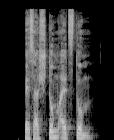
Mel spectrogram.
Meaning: In certain situations, it is smarter to not express one's opinions, lest one appear idiotic
- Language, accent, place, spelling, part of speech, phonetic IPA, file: German, Germany, Berlin, besser stumm als dumm, phrase, [ˈbɛsɐ ˈʃtʊm als ˈdʊm], De-besser stumm als dumm.ogg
